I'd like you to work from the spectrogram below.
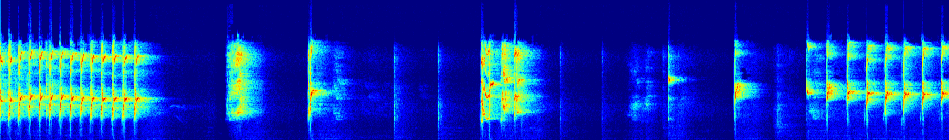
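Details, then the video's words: Lovebird calling a rival for luring: an opening rapid high chatter, then scattered harsh squawks and chirps with silences, ending in a fast run of clicking notes. "Suara burung lovebird memanggil lawan + ngekek pendek mantap buat pancingan"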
